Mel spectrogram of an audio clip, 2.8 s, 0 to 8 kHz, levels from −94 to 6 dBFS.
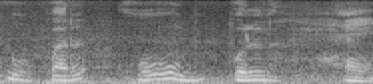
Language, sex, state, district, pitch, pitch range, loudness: Hindi, male, Uttar Pradesh, Budaun, 145 Hz, 135-155 Hz, -16 LUFS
